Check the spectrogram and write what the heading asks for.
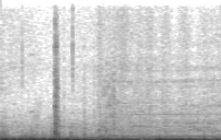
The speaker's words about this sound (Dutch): Zo, het waait behoorlijk.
